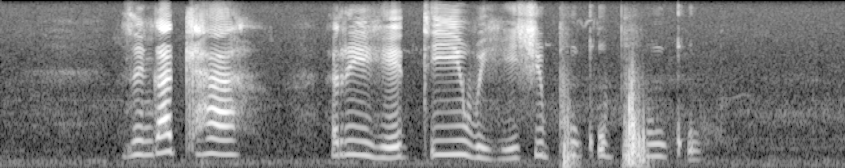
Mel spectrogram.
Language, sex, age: Tsonga, female, 20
